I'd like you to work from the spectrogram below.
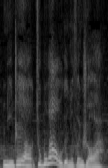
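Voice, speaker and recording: A woman putting on a whiny, sulky young girlfriend with a high voice. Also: very animated, a little fast, a little mellow, soft background music. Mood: petulant. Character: young woman friend, foodie, quick to sulk.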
